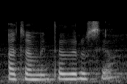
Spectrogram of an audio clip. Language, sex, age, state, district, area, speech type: Odia, female, 18-30, Odisha, Subarnapur, urban, spontaneous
